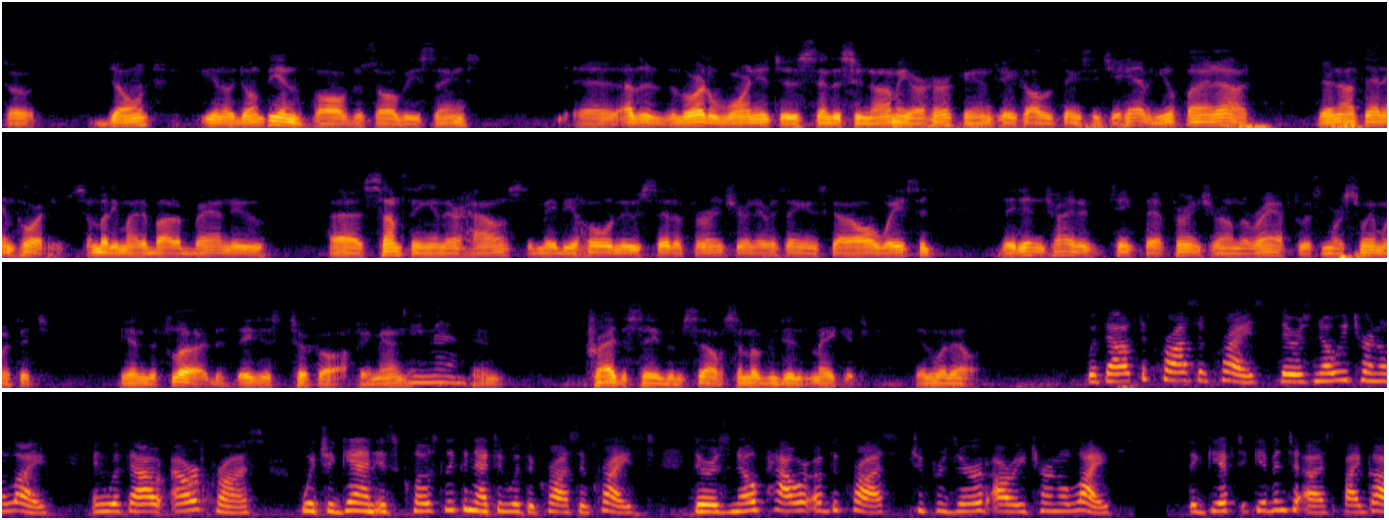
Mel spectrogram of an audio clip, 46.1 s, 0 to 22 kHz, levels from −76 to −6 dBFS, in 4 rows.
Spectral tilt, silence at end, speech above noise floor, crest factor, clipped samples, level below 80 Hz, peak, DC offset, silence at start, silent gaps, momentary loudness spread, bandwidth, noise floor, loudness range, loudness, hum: -9.5 dB/octave; 0 s; 36 dB; 18 dB; under 0.1%; -44 dBFS; -4 dBFS; under 0.1%; 0 s; 44.06-44.32 s; 9 LU; 6.2 kHz; -58 dBFS; 4 LU; -23 LUFS; none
